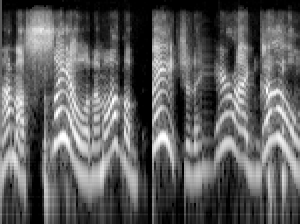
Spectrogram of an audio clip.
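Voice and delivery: high, loud, silly seal character. Acted. Actress playing a seal on the beach, high silly seal voice. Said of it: "I was pretending to be a seal".

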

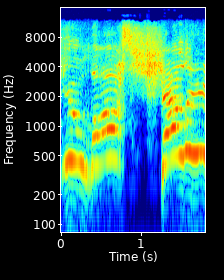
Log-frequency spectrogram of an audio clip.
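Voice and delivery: shouted high and loud, slowly; mock shouting. Price yelling at Olivia from the box, loud. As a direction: yell the accusation at her. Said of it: "And he's like".

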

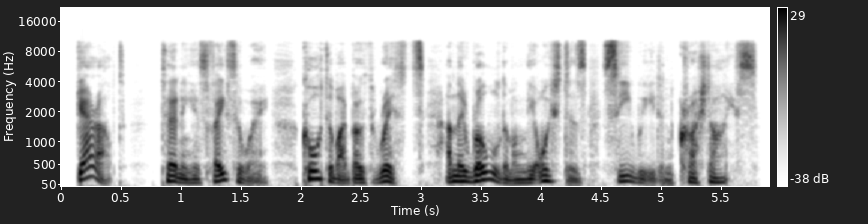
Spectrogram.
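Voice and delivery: ordinary delivery, nothing marked

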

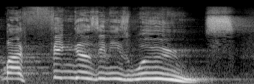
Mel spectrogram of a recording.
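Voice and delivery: high, drawn-out dramatic proclamation; hammed-up loud vow, every word stretched; extreme declaration. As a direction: declare it slowly with over-the-top defiance. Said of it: "he made these extreme statements".

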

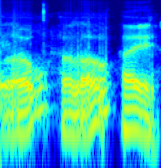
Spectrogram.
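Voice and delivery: crackling, distorted line; crackly audio. Real, not acted. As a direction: speak through a crackly connection. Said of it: "You're crackly".

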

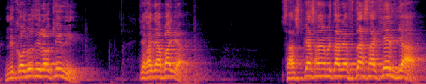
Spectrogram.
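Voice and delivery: loud, high, angry tirade at rival fans; furious shouting rant. Real, not acted. Radio caller ranting loudly at rival fans. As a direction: shout him down like a furious fan.

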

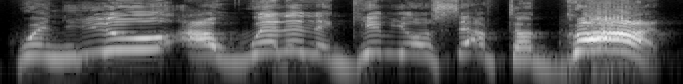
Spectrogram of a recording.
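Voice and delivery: high, loud, slow shouted preaching; full-force pulpit shout; preaching climax. Real, not acted. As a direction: hit the closing line like a preacher. Sermon climax.

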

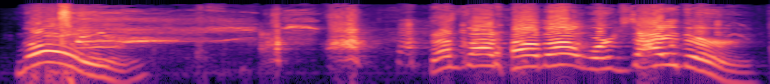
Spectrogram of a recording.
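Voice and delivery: loud, high laughing protest; laughing shout. Real, not acted. Laughing outburst at mistake.

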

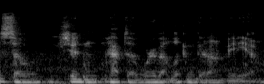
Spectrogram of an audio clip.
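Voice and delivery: hushed joking aside; whispering. Acted. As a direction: whisper it like a secret.

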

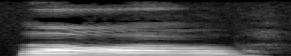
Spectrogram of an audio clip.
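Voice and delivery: long drawn-out plaintive animal moan; mournful sloth cry. A narrator's reading. Glory's sloth grieving the dead sloth, mournful cry. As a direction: let out a sad little creature wail. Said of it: "said Glory's sloth mournfully".

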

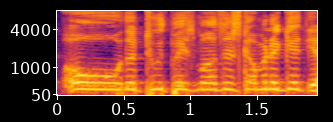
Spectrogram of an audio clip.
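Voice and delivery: mock silly spooky dad; playful dad. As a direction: tease the kids like a fun dad. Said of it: "I would be like".

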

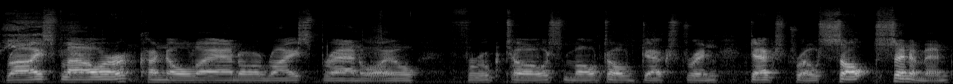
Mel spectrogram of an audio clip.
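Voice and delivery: deep, slow solemn chant; guru voice. Pretend. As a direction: read it like a droning guru. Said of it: "Wake up, guru".

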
